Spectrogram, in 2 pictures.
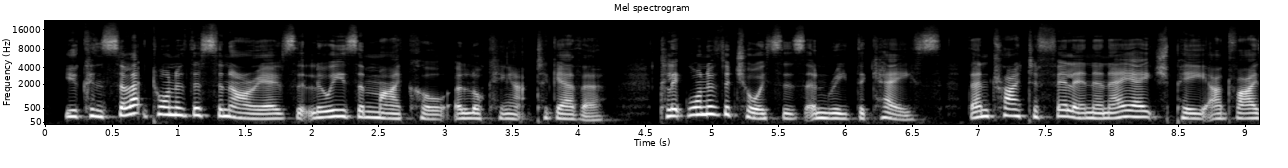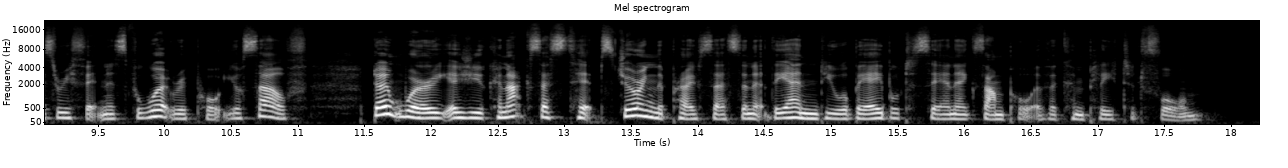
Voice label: narration; Allied Health Professional (AHP) Health and Work Report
